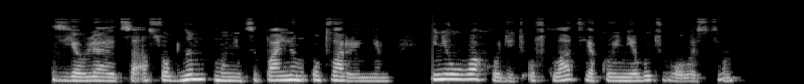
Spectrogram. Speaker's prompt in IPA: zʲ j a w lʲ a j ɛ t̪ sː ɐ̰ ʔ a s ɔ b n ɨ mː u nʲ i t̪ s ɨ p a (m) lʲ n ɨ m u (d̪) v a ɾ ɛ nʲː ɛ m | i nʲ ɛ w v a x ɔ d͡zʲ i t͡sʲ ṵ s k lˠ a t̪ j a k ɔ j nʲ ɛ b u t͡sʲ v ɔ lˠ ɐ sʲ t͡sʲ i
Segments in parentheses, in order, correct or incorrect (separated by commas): incorrect, incorrect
